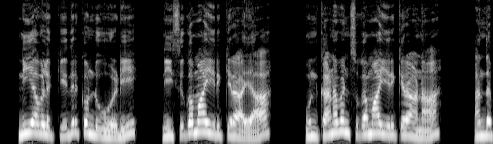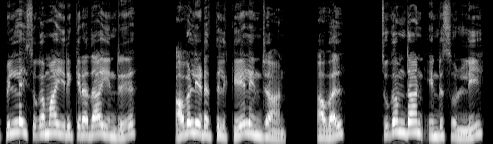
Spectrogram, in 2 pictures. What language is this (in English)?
Tamil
